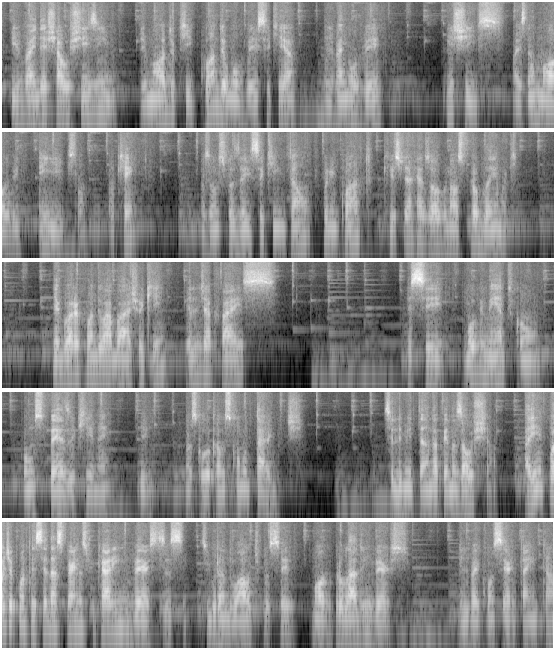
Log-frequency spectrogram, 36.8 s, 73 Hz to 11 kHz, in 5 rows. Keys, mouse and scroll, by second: 0.0 Return, 2.3 click, 3.0-15.4 drag, 11.7 ctrl+z, 15.4-27.0 drag, 24.4-25.0 scroll, 26.0-31.2 right drag, 26.0 scroll up 1, 27.0-32.0 drag, 30.7-31.2 scroll up 1, 32.0-35.1 alt+drag, 35.1-36.7 alt+drag, 36.6 scroll down 1.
